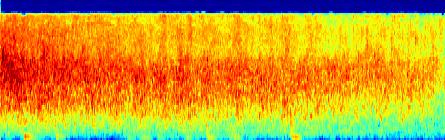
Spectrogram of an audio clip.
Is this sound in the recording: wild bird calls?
no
